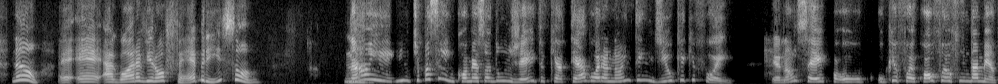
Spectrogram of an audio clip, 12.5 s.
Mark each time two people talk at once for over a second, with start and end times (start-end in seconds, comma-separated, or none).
none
